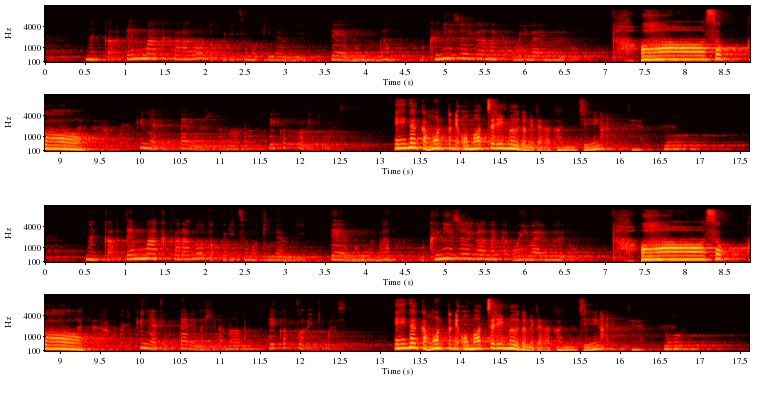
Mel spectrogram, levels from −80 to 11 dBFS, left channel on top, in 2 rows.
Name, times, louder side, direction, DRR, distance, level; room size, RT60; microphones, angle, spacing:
voice 1, 0.5-3.3 3.6-4.3 4.7-6.7 8.4-8.6 9.2-11.3 11.6-12.4 15.7-16.0 16.5-16.8, right 1 dB, 35° right, 4 dB, 2.3 m, -30 dB
voice 2, 7.1-8.5 8.8-9.3 13.2-15.8 16.1-16.3, equal, ahead, 11 dB, 0.7 m, -19 dB
29.0 x 21.0 x 8.6 m, 2.8 s
head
